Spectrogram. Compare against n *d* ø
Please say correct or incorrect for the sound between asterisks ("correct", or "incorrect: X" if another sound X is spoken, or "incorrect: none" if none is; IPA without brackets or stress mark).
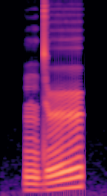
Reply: correct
